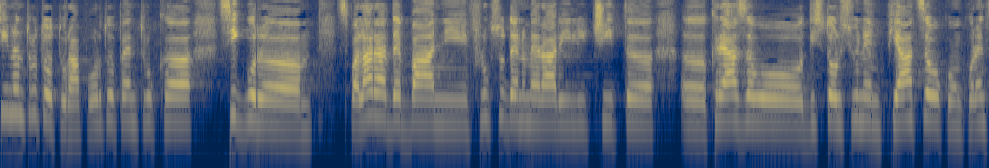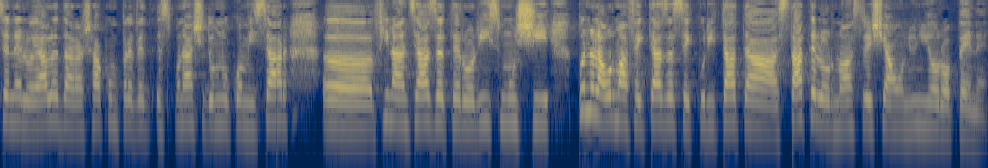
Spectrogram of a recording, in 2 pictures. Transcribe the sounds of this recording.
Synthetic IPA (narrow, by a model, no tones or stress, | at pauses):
inɨnt̪ɾut̪o̞t̪uɾapo̞rt̪ulpe̞nt̪ɾukəsiɡur | spəlaɾead̪e̞banʲfluksuld̪e̞nume̞ɾaɾeilit͡ʃit̪ | kɾe̞azəo̞d̪ist̪o̞rsiune̞ɨnpjat̪səo̞ko̞ŋkuɾe̞nt̪səne̞lo̞jaləd̪aɾaʃakumpɾevespuneaʃid̪o̞mnulko̞misarəfinant̪seazət̪e̞ɾo̞ɾismulʃipɨnəlaurməafe̞k̚t̪eazəse̞kuɾit̪at̪east̪at̪e̞lo̞rnoast̪ɾe̞ʃiauniunije̞uɾo̞pe̞ne̞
